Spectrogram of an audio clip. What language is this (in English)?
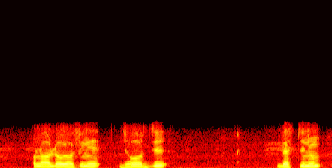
Malayalam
